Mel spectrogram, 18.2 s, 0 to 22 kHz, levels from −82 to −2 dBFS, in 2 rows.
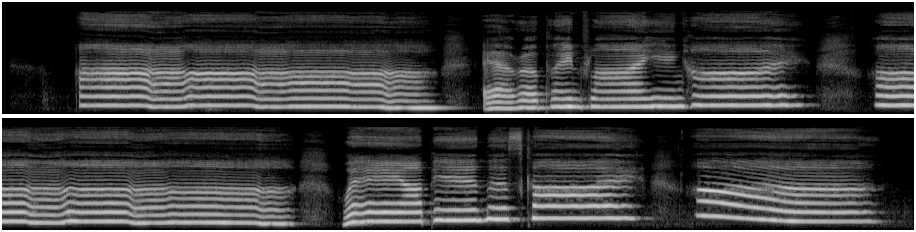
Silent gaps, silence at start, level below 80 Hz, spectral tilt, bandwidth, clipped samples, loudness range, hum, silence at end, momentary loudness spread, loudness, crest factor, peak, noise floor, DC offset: none; 0.75 s; -88 dBFS; -3.5 dB/octave; 15.5 kHz; under 0.1%; 4 LU; none; 0.3 s; 10 LU; -23 LUFS; 16 dB; -8 dBFS; -64 dBFS; under 0.1%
